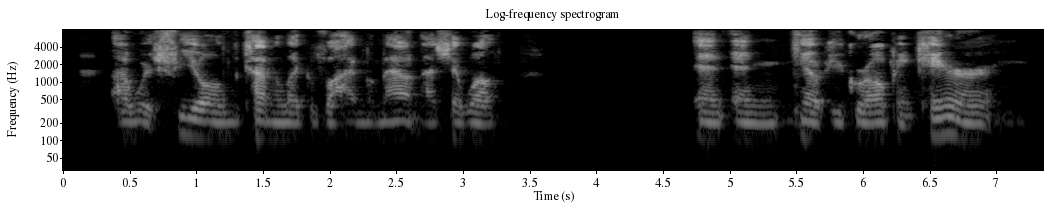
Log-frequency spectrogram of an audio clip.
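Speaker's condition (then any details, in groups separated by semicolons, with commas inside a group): Cleft lip and palate; not fully formed at birth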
